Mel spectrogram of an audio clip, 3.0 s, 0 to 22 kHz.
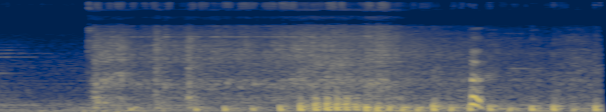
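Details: Honda SIP 125 scooter that previously would not start (battery and bendix suspected) cranks quickly, catches and settles into a firm, regular putter with a throttle blip; normal strong start.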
